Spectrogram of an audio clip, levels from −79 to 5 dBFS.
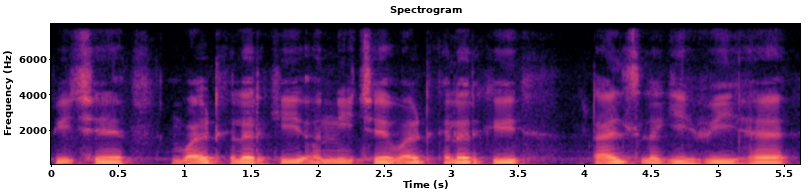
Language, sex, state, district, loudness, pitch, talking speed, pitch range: Hindi, male, Jharkhand, Ranchi, -16 LUFS, 115 Hz, 140 wpm, 110-120 Hz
